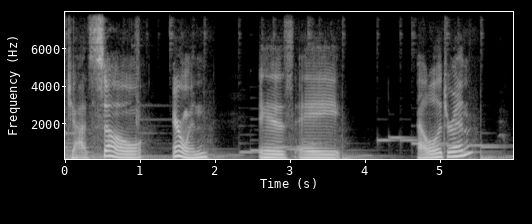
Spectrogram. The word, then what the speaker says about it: Eladrin: so heroin is a Elin I think it's how I pronounce it other people pronounce it Aladin I don't pronounce it that way I pronounce it eladrin so that means that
